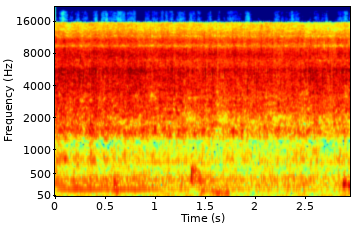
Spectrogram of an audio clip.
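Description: Half-fried food sizzles loudly and steadily in a pan just before greens go in, a dense close hiss with faint stirring knocks underneath.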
